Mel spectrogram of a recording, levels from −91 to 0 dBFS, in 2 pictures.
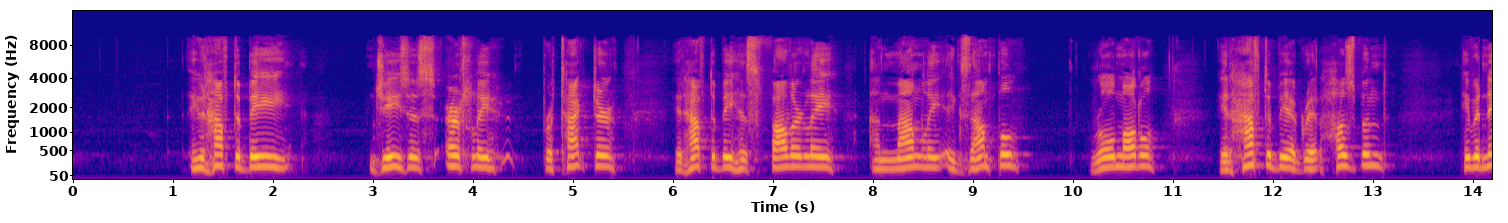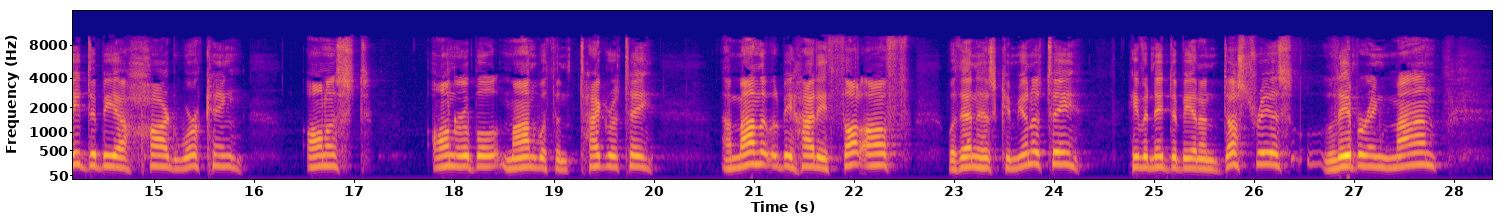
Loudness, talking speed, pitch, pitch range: -20 LUFS, 125 wpm, 195 Hz, 180-205 Hz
